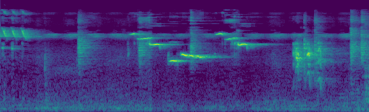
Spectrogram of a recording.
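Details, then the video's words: Sumatran leafbird master song used to train songbirds, with short high whistled slurs and bright chips in bursts between pauses, a steady thin high tone running throughout. "Masteran burung SRDC biar cepat gacor"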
